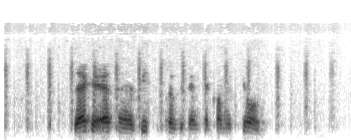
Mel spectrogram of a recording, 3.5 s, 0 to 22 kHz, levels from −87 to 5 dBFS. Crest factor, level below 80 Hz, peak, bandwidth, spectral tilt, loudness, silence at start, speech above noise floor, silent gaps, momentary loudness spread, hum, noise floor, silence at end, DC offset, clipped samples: 18 dB; -78 dBFS; -2 dBFS; 11.5 kHz; -3 dB/octave; -18 LUFS; 0.05 s; 30 dB; none; 20 LU; none; -48 dBFS; 0.7 s; under 0.1%; under 0.1%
